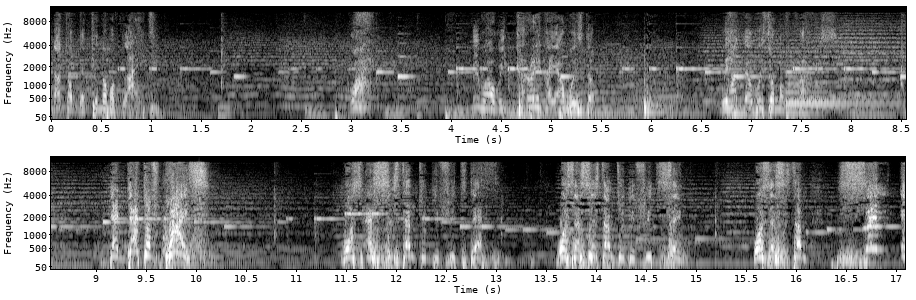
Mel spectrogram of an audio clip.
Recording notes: Preached at Ekklesia Chapel.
